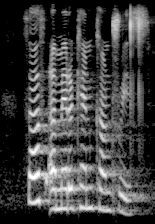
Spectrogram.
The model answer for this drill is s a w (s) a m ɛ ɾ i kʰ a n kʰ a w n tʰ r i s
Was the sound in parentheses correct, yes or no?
no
